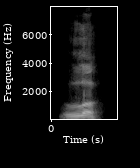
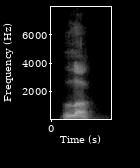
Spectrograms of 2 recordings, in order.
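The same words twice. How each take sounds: No difference in how they are said.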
